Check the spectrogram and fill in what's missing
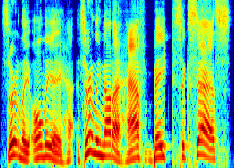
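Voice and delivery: punning pepperoni Ernie. Acted. Ernie sums up the pizza adventure, hammed-up. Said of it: "And then Ernie goes".

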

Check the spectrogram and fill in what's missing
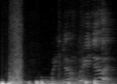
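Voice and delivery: frantic high-pitched yelling; mock panic, voice jumping up; panicked quote. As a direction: shriek it like someone losing it. Mimicking someone going nuts.

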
